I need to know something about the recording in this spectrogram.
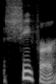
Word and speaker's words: Schiefer: my dad's side, and that last name is pronounced Schiefer, and it's German, and my grandmother was Scottish.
